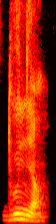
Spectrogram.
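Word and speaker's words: Dounya: Also, my name, so the OU, it's pronounced like U in Scooby-Doo. So it's Dunya.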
